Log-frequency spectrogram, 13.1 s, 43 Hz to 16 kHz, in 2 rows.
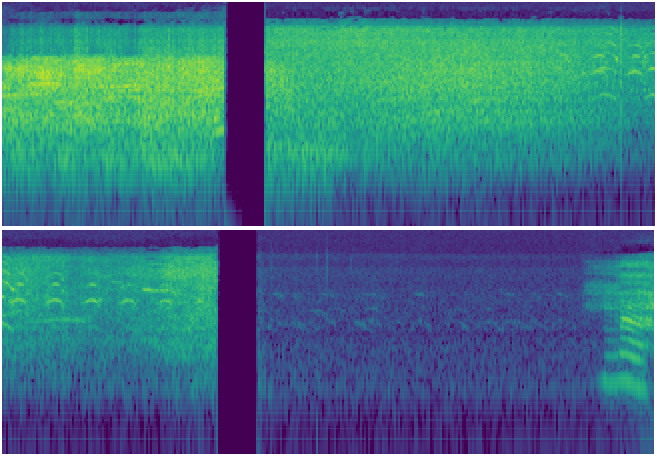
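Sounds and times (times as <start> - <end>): steady rushing noise: 2.6 - 8.7
whistled chirps: 5.5 - 8.7.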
